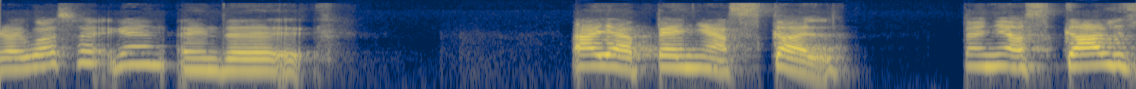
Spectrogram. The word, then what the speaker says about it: peñascal: So, or I was again in the peñascal. Peñascal is like a big stone or a big path or a big narrow trail with stones around. It's called peñascal with stress at the end.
